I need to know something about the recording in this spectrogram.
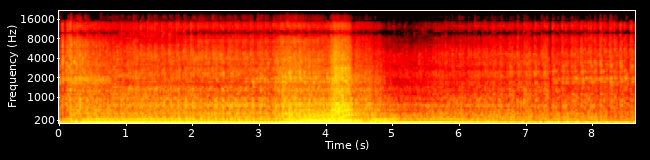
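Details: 1980 Ford F-150 with swapped 351 Windsor V8 (likely mild cam, roller rockers, gear-drive timing set), fresh Valvoline VR1 oil, accessories and power steering fitted: deep, steady rumble with one throttle blip, settling to a smooth even idle; sounds healthy.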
